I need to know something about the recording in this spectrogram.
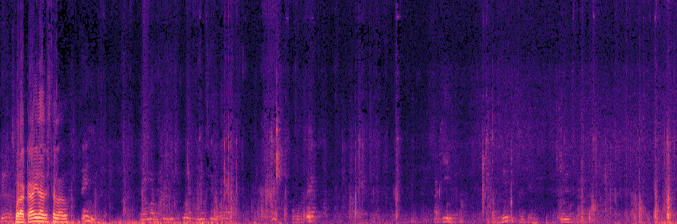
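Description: Leaves and branches rustle close by.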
